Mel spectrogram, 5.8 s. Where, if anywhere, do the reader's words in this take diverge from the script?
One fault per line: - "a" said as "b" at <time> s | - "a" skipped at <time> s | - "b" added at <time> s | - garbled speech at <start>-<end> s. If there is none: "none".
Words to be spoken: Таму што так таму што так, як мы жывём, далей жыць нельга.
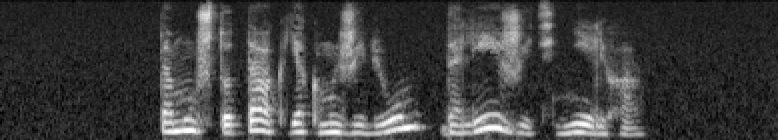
- "таму што так" skipped at 2.1 s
